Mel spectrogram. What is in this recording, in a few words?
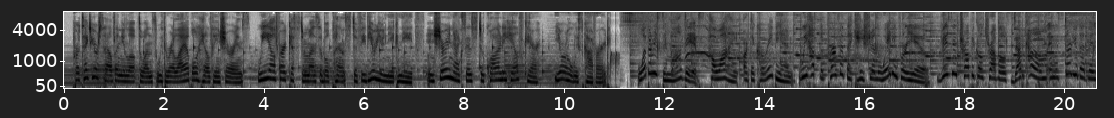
ingles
